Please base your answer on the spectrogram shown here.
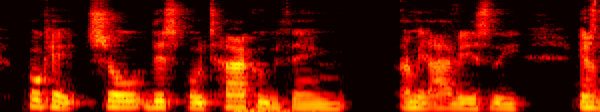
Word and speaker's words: otaku: oh what is the yakaku what's the word again otaku you're saying it wrong so many times it's me up now oh otaku all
